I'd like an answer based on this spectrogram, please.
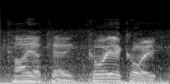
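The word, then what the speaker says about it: Kayaköy: I'll let him pronounce it because I get it wrong! Yes, Kayakoy a ghost town, it's about half an hour's drive away from Fethiye.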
